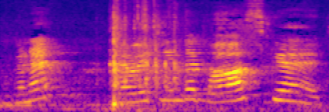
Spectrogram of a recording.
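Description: A woman's voice making short, indistinct utterances, with one sharp knock a little under a second in.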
